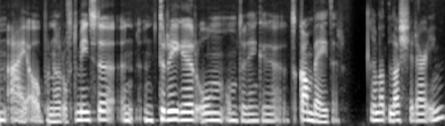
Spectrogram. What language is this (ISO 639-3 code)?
nld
